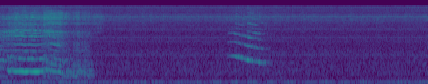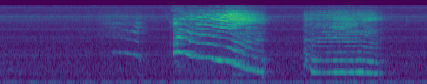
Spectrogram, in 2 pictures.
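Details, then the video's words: French Bulldog male throwing a tantrum in his cage: high whining cries sliding downward, short squeal near the start, a lone falling whine mid-clip, then two loud drawn-out descending wails close together at the end; steady low hum underneath. "FRENCH BULLDOG THROWS TANTRUM IN HIS CAGE!!"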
